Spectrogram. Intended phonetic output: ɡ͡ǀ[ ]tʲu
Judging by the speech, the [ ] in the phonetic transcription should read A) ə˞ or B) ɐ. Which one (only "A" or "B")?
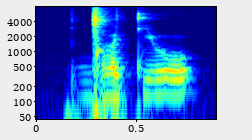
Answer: B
